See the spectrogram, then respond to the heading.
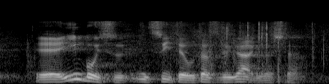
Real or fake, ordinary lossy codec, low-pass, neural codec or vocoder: real; none; none; none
